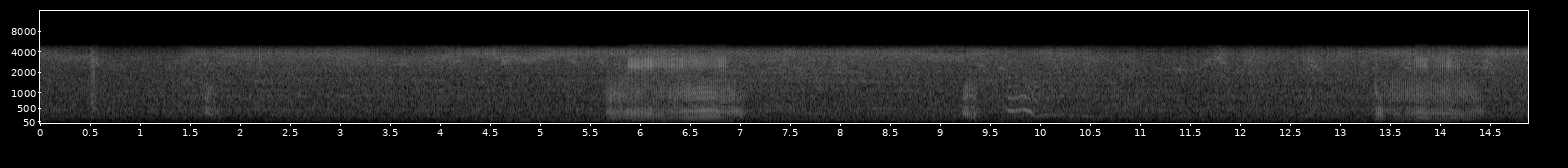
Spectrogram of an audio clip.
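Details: Golda, a small female pygmy pit bull weighing 20 pounds, snoring while asleep; a few rough, throaty snore bursts with a low steady hiss between them, roughly every three to seven seconds.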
